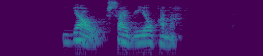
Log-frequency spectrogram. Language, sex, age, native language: Icelandic, female, 50-59, Icelandic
